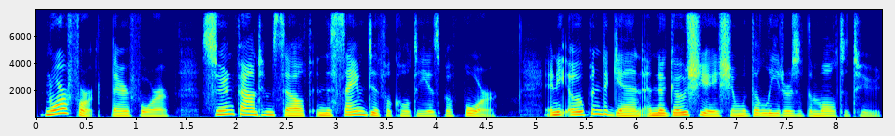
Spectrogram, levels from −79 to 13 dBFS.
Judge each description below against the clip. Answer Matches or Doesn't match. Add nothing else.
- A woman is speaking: Matches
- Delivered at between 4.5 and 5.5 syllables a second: Doesn't match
